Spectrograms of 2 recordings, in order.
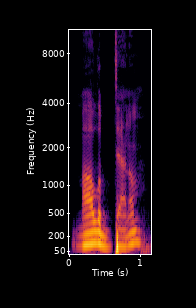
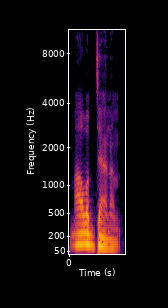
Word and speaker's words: molybdenum: go through these fast i'm gonna try this is spelled funny it's called molybdenum molybdenum m-o-l-y-b-d-e-n-u-m this is a mineral too we all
